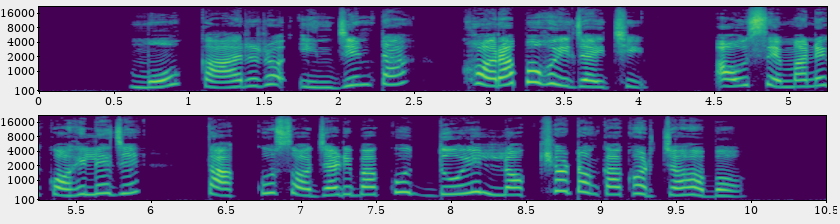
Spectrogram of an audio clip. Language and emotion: Odia, sad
